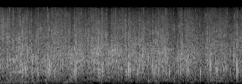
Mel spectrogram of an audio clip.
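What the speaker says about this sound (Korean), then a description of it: "세 분께 박수 한번 부탁드립니다" A cinema audience at a Korean film Q&A screening in a CGV theater in Yongsan applauds three guests. The clapping is steady, dense and close, and there is no talk over it.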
